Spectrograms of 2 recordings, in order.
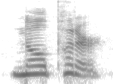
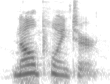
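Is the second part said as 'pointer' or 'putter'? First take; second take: putter; pointer. First: The second part is said as 'putter'. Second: The second part is said as 'pointer'. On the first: It marks the language keyword rather than the ordinary words. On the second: It is said like the ordinary English words.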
